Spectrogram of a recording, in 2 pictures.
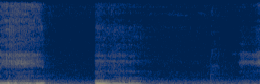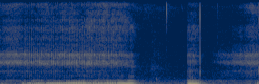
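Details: A sleeping puppy snores in low, rumbling breaths, each drawn-out rasp lasting about a second with quiet gaps between, plus a couple of short sharp snorts near the end.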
